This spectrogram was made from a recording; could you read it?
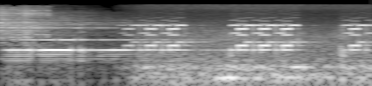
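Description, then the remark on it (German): A smartphone ringtone plays in repeated bursts of bright, trilling electronic tones, three clear rings over a few seconds, loud, with no voices. “Damit unsere Smartphones klingeln, brauchen sie einen Akku, eine Batterie.”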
